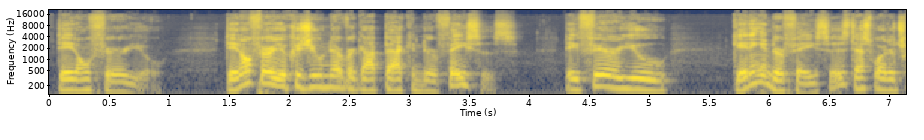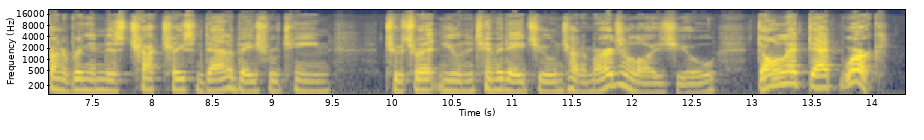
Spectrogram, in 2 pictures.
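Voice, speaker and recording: A man with a squeaky voice giving an impassioned, off-the-cuff livestream monologue, urgent and emphatic, repeating phrases for stress. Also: normal speed, gravelly. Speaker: livestream host.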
